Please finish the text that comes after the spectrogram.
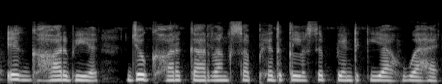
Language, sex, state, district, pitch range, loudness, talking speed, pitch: Hindi, female, Jharkhand, Garhwa, 190-205 Hz, -18 LUFS, 205 wpm, 195 Hz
